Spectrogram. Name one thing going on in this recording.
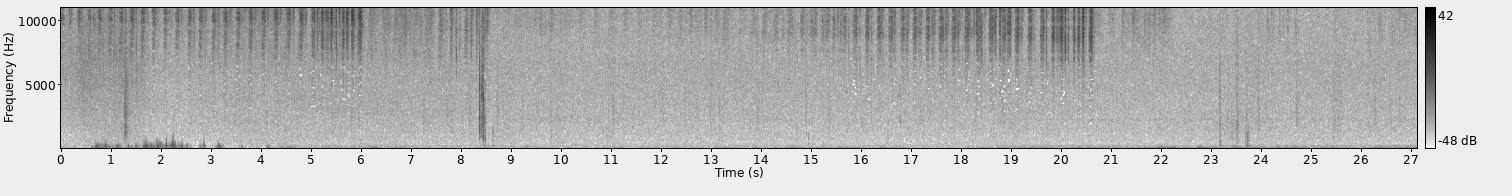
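Wind blows outdoors in gusts.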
